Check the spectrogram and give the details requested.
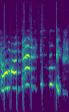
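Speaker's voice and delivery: very high, slow, stretched gasp of awe; imitating his own starstruck squeal. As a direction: let it squeak out in disbelief. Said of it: "I was like".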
